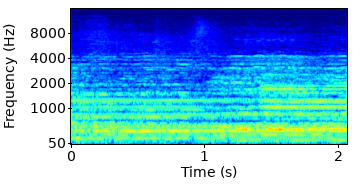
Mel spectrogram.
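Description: Choir singing an Orthodox church chant in sustained chords that move to new notes about halfway through.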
